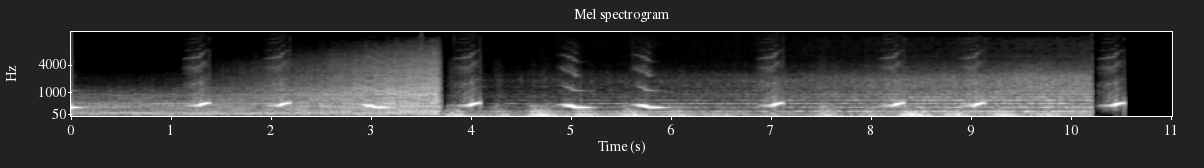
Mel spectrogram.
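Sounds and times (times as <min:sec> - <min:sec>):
low bass: 0:00.0 - 0:10.2
music with sliding wavering tones: 0:00.0 - 0:10.2.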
